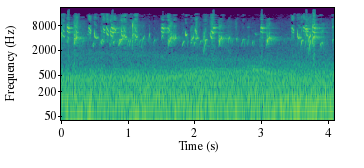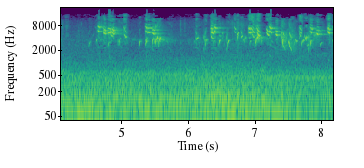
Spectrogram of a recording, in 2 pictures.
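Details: High, tinkling goldfinch song, sung to attract the female, arrives in repeated twittering bursts roughly every second with short pauses between, while wind blows steadily in the background.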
